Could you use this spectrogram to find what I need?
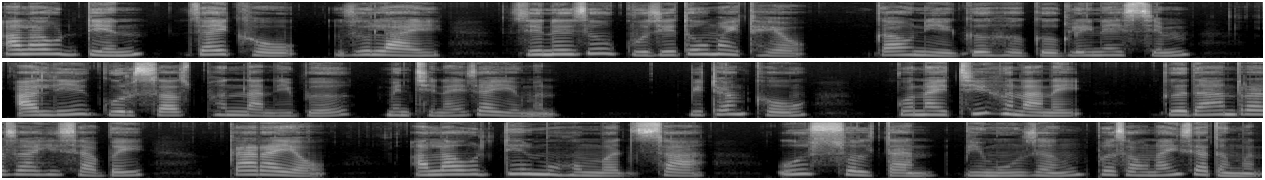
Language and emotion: Bodo, neutral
